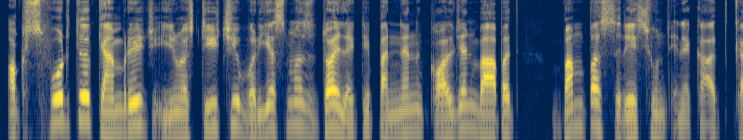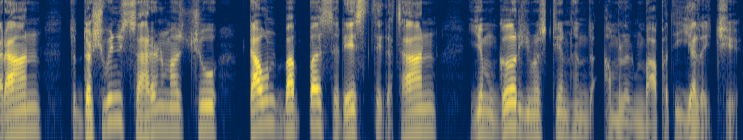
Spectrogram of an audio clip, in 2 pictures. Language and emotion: Kashmiri, neutral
